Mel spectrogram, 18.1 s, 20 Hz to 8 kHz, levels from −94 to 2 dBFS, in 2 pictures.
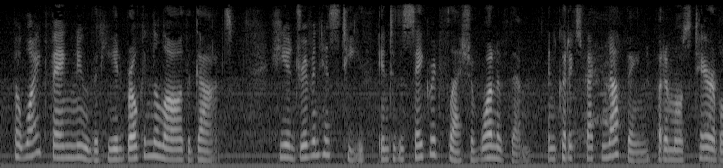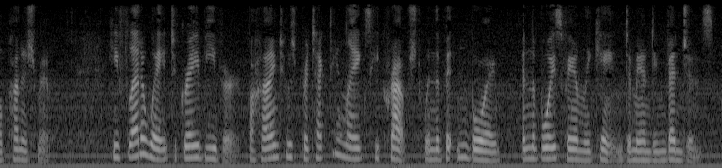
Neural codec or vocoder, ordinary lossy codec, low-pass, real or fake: none; AAC, 48 kbps; 7.2 kHz; real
